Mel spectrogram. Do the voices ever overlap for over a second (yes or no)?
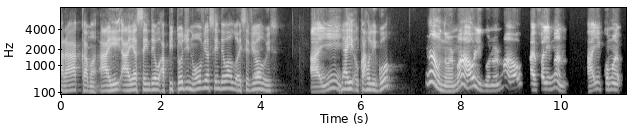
no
